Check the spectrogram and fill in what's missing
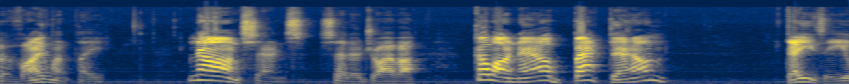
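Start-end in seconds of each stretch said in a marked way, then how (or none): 1.4-2.3 raised, loud rebuke; brusque dismissal. A narrator's reading. Driver scolding Daisy. 3.5-5.0 loud, raised urging; firm order. A narrator's reading. Driver ordering Daisy.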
